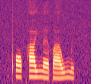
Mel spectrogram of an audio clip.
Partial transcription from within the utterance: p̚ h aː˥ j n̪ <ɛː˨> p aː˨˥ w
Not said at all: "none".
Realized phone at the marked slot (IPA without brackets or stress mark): ɛː˨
